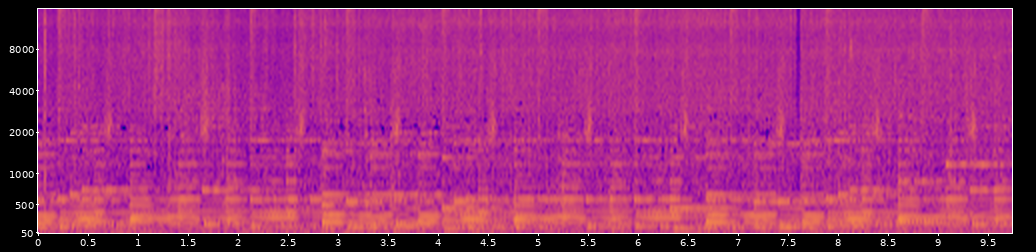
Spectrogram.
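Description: Pork belly, eggplant and lotus root sizzling steadily as they stir-fry in a frying pan. Background music with a simple stepping melody plays along.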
